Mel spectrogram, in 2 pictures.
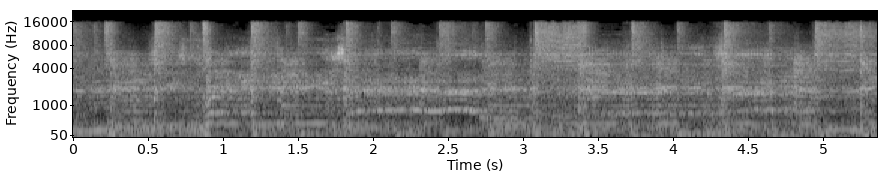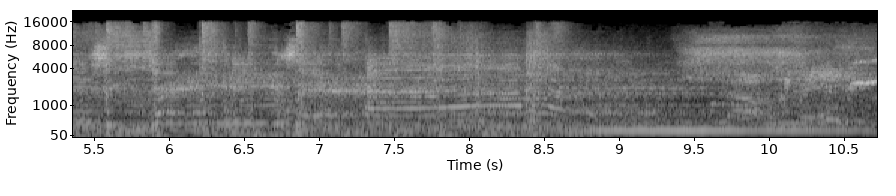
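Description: Blues band playing live: electric guitar and drums with a singing voice over them, at a steady level throughout.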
